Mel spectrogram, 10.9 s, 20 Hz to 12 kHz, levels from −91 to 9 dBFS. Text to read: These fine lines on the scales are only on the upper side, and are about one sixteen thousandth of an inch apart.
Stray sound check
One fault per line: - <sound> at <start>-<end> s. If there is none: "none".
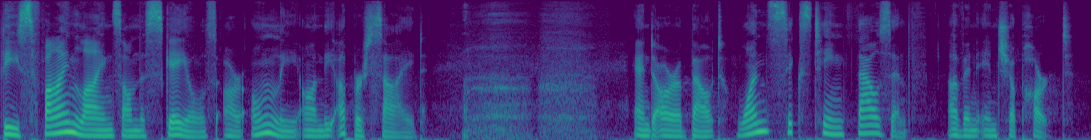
- breath at 4.6-6.0 s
